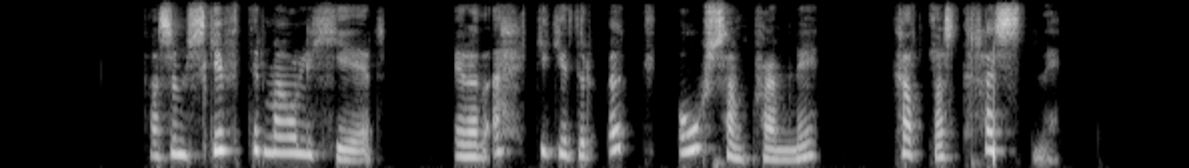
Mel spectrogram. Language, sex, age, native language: Icelandic, female, 30-39, Icelandic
